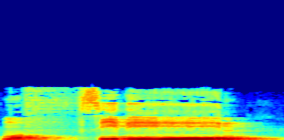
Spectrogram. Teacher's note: മീമ് അല്ലേ ഷഫവിയാക്ഷരം, ശേഷം ഫാവും ഷഫവിയാക്ഷരം. പക്ഷെ ഫാവിന്റെ മഖ്റജാവട്ടെ താഴെ ചുണ്ടിന്റെ മധ്യഭാഗവും മേലെ പല്ലിന്റെ അറ്റവും.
